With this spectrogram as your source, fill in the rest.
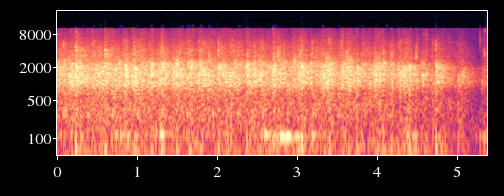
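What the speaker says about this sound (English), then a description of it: "Let's give them a round of applause." Steady applause from an audience at a county budget announcement, greeting the county sheriff and his team, a dense wash of clapping that holds for several seconds before thinning slightly at the end.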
